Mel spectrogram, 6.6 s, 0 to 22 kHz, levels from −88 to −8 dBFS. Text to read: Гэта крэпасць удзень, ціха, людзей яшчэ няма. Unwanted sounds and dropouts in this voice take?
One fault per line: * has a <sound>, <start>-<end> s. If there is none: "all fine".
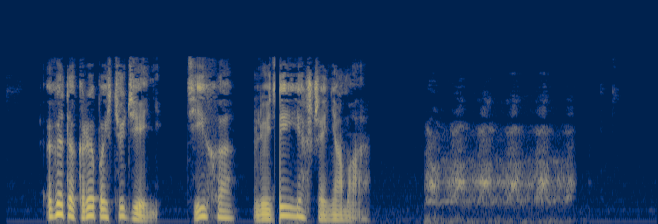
* has a dropout, 2.8-2.8 s
* has a bark, 4.2-5.8 s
